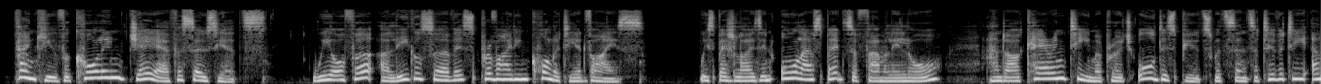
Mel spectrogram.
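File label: English UK, female, corporate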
